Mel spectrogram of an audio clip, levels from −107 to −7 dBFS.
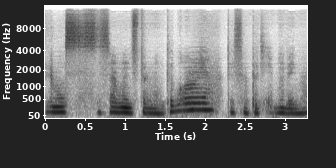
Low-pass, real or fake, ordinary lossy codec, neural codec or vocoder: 14.4 kHz; fake; AAC, 96 kbps; codec, 44.1 kHz, 0.9 kbps, DAC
